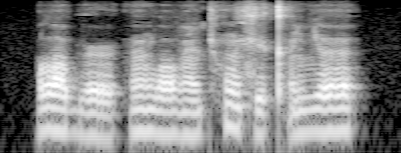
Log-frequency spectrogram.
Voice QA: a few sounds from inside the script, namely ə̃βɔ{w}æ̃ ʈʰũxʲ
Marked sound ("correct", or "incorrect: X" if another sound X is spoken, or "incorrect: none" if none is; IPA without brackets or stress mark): incorrect: β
